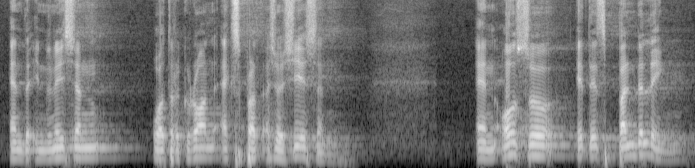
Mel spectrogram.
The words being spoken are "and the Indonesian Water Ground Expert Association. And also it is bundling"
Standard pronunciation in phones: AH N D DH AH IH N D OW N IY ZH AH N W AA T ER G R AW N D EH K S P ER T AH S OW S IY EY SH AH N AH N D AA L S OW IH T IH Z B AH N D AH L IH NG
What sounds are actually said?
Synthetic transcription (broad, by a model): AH N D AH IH N D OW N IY SH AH N W AA T ER G R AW N EH K S P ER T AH S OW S IY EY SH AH N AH N AA L S OW IH T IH S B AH N D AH L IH NG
